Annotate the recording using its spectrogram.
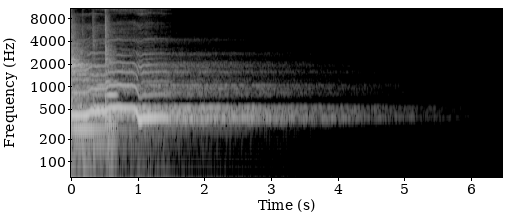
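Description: The closing notes of a Malayalam song: a held chord with a short downward bend about a second in, fading out over about four seconds to silence.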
